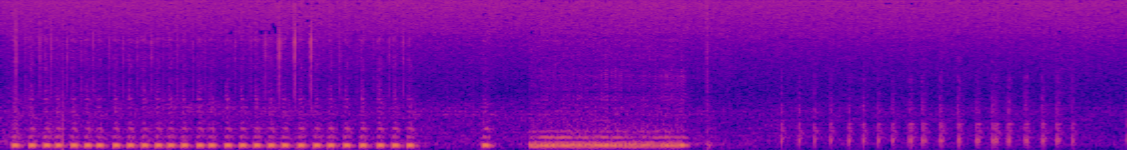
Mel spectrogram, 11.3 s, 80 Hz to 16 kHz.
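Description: A K30 Pro phone's Z-axis linear vibration motor buzzes in a fast, even train of low pulses, then gives a single tap, a sustained buzz, and finally a run of lighter, crisper ticks. No one speaks.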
